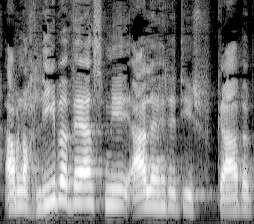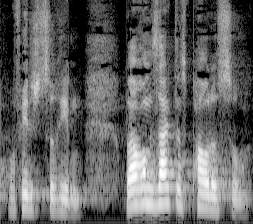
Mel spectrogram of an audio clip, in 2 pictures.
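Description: A man preaching a lively sermon, telling stories and speaking straight to his listeners. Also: high-pitched, fairly quick. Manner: lively storytelling preacher, addresses listeners directly. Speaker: pastor.

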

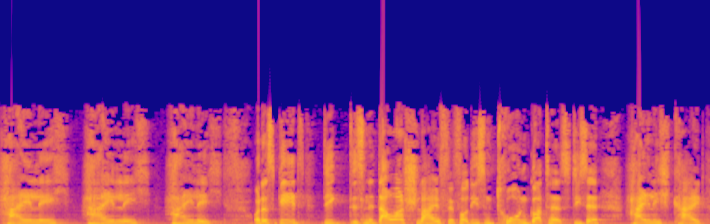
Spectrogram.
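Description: Guy giving a sermon, high voice, super slow and deliberate, repeats stuff for emphasis. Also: a bit bright. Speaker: preacher.

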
